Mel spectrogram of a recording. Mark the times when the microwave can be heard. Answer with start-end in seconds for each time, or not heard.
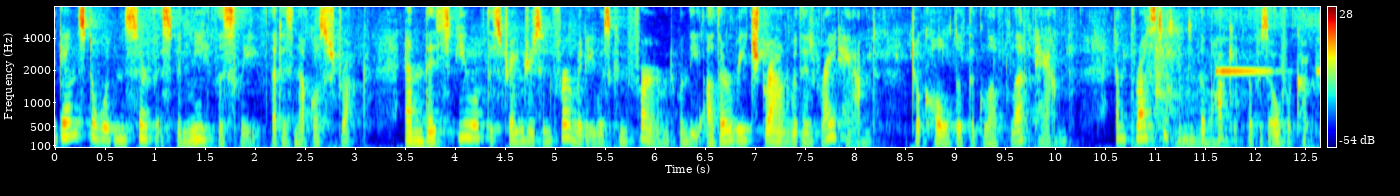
10.9-12.6.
